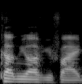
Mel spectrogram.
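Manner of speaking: usual speaking voice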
